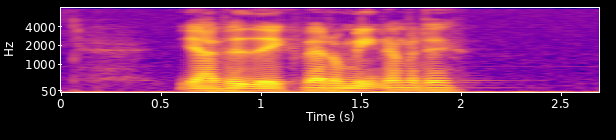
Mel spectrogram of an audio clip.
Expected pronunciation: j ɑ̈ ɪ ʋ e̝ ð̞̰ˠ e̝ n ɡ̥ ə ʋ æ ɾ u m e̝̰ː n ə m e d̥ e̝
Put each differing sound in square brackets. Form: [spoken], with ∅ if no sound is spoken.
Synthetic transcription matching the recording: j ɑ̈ ɪ ʋ e̝ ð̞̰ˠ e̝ [∅] ɡ̥ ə ʋ æ ɾ u m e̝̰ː n [ɐ] m e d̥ e̝

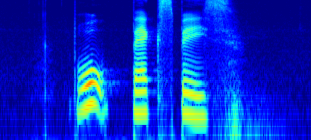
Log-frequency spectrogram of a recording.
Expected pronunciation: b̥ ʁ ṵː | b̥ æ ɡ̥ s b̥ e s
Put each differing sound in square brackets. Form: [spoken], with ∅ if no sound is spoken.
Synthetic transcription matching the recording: b̥ ʁ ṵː | b̥ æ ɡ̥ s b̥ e s

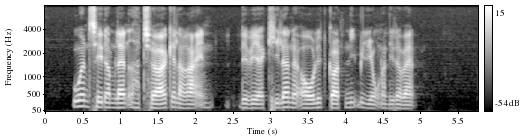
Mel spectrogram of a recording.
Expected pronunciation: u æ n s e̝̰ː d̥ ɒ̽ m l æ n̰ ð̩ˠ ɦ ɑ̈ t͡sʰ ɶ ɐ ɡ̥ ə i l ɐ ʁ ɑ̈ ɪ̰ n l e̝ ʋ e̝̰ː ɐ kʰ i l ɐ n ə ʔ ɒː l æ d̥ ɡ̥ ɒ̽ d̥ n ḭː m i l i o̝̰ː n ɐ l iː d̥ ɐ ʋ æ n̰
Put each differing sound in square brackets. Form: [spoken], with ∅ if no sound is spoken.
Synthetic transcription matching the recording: u æ n s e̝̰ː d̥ ɒ̽ m l æ n̰ ð̩ˠ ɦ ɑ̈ t͡sʰ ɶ ɐ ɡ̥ ə [e] l ɐ ʁ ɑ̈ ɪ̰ n l e̝ ʋ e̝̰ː ɐ kʰ i l ɐ n ə ʔ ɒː l [i] d̥ ɡ̥ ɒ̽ d̥ n ḭː m i l i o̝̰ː n ɐ l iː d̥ ɐ ʋ æ n̰

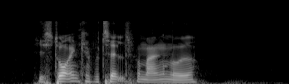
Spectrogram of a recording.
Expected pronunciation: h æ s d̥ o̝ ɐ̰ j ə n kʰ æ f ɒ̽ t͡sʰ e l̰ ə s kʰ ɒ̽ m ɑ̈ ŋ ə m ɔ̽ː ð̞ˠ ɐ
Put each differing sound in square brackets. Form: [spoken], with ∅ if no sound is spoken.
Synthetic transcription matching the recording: h [i] s d̥ o̝ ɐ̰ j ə n kʰ æ f ɒ̽ t͡sʰ e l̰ ə s [pʰ] ɒ̽ m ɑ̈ ŋ ə m ɔ̽ː ð̞ˠ ɐ

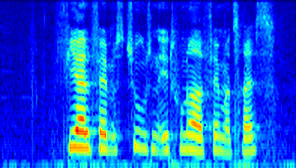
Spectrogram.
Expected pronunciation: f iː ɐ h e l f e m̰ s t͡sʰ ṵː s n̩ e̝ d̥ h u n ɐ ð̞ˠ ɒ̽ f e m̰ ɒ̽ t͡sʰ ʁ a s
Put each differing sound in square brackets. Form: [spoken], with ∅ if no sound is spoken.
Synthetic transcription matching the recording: f iː ɐ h [æ] l f e m̰ s t͡sʰ ṵː s n̩ e̝ d̥ h u n ɐ ð̞ˠ ɒ̽ f e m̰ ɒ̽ t͡sʰ ʁ a s

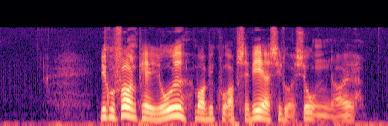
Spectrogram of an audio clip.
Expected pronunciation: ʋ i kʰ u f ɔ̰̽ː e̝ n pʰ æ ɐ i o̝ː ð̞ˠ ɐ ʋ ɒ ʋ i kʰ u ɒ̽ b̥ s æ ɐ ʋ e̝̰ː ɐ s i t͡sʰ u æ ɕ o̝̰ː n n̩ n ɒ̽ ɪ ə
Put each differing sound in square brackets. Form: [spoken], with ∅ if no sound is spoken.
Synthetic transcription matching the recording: ʋ i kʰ u f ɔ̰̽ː e̝ n pʰ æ ɐ i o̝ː ð̞ˠ [ə] ʋ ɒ ʋ i kʰ u ɒ̽ b̥ s æ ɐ ʋ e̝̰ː ɐ s i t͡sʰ u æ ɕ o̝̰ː n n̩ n ɒ̽ ɪ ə

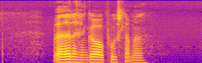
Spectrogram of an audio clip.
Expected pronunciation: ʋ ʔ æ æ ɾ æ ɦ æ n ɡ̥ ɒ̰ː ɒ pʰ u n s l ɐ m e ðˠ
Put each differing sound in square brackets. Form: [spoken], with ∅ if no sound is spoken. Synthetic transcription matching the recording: ʋ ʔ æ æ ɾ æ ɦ æ n ɡ̥ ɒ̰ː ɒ pʰ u [∅] s l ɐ m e ðˠ

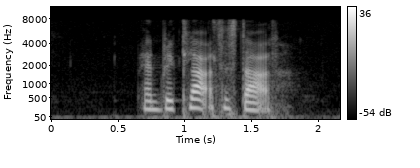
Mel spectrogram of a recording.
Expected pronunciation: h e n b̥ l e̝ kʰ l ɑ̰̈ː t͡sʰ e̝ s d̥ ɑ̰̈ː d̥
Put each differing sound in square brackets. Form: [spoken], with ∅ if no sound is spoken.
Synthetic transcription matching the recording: h [æ] n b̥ l e̝ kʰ l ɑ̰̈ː t͡sʰ e̝ s d̥ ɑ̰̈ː d̥

